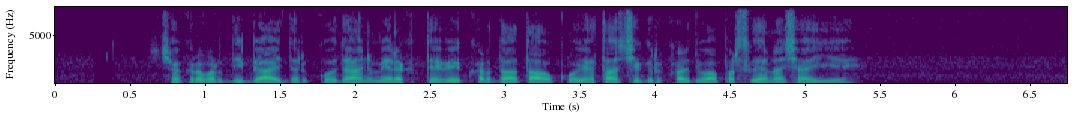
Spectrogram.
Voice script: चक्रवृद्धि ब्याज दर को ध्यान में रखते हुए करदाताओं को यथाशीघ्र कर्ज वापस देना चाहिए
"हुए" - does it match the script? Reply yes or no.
yes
